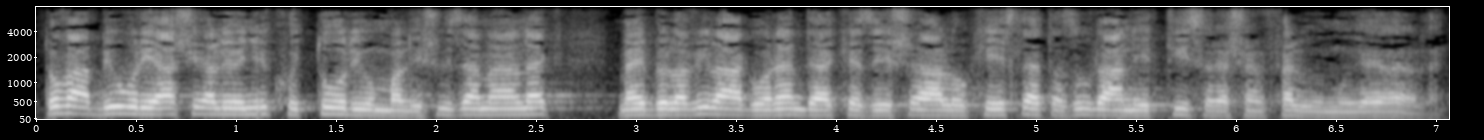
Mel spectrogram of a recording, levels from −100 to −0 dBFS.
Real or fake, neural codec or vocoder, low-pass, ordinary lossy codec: real; none; 7.2 kHz; none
